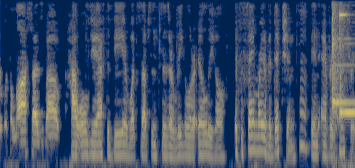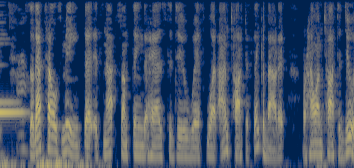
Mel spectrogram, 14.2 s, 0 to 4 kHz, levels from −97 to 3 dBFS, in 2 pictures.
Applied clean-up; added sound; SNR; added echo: classical method Wiener filter.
